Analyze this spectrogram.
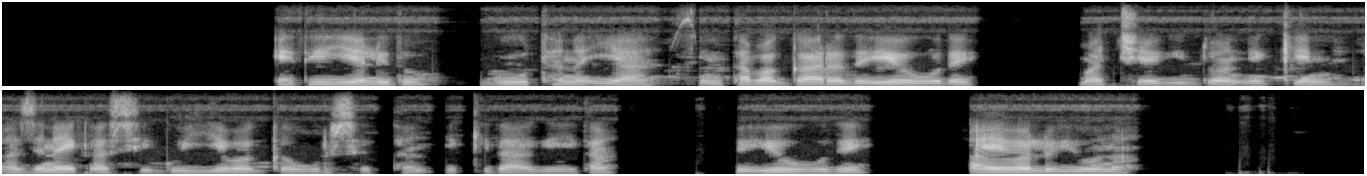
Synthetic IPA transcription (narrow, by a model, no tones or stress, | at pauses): ʔɛt̪ɪjɛlɪd̪ɔ | ɡuːt̪ʰːɐnɐʔɪjaːsɪnt̪ːɐbɐɡːaːɾɐd̪ɛʔɪjoːwɔd̪ɛ | mɐt͡ʃːɪjɐɡɪd̪ːʊwɐnɛkʼːɪnɐzɪnɐjkʼɐsːɪɡʊjːɛβɐɡːɐwʊɾsɛt̪ʰːɐnɛkʼːɪd̪aːɡe̞ːt̪ɐ | d̪̥ɛʔɪjoːwɔd̪ɛ | ɐjbɐlɔʔɪjoːnɐ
